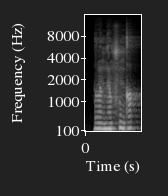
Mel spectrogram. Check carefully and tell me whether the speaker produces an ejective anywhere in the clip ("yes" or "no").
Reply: no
